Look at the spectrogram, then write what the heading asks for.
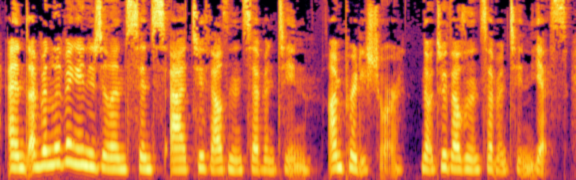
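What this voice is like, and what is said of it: French accent in English. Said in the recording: “I'm originally French, hence the sometimes really weird accent”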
